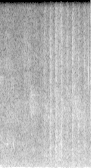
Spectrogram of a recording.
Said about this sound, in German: Außer die Tauben. Ah ja! die hört man nicht. Zu gute Mikrofone. Sind außer, ganze Tauben lang geflogen. Außer die Tauben hört man einfach mal gar nichts.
